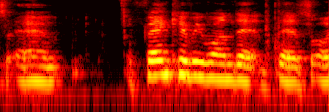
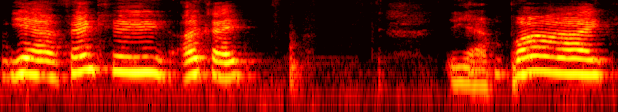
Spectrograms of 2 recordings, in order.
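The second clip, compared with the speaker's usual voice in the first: drawn-out, higher polite thanks and goodbye; sweet phone voice; 5 semitones higher, 5 dB louder, much slower than usual. Acted. Parent ending a phone call while kids misbehave, sweet put-on voice.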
